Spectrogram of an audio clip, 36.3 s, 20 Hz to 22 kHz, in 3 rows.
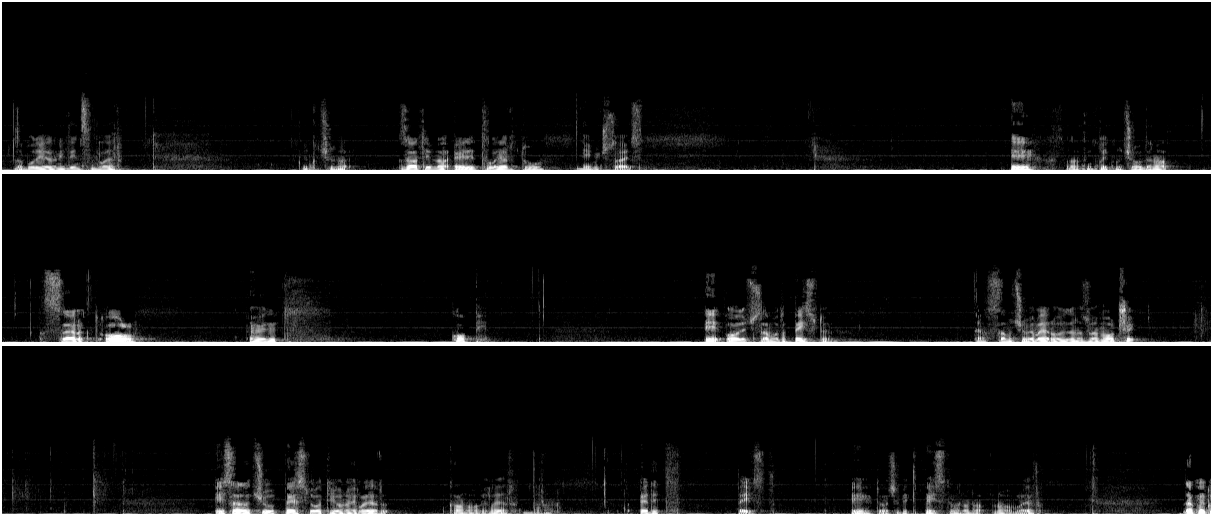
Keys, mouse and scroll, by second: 0.4-1.0 ctrl+scroll down 2, 2.7 click, 5.8 click, 12.6 click, 14.5 click, 16.8-17.8 drag, 18.2 click, 22.3 click, 23.4-24.4 typing, 30.6 click, 31.6 click, 34.0 click, 35.6-36.1 ctrl+scroll down 2.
